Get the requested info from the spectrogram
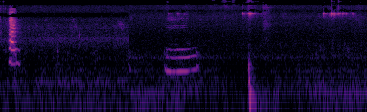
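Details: Pet cat indoors giving a short reply when called by name: a brief high chirp, then a drawn-out, clear, slightly bending meow, followed by a soft thump in a quiet room.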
